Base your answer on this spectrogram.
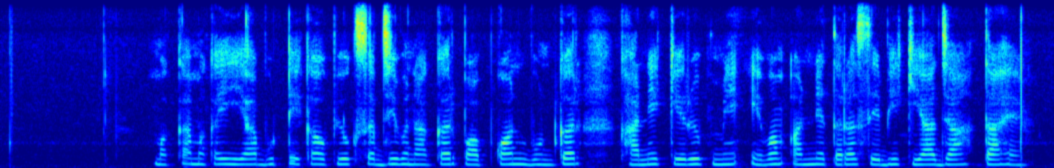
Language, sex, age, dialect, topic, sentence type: Hindi, female, 18-24, Kanauji Braj Bhasha, agriculture, statement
